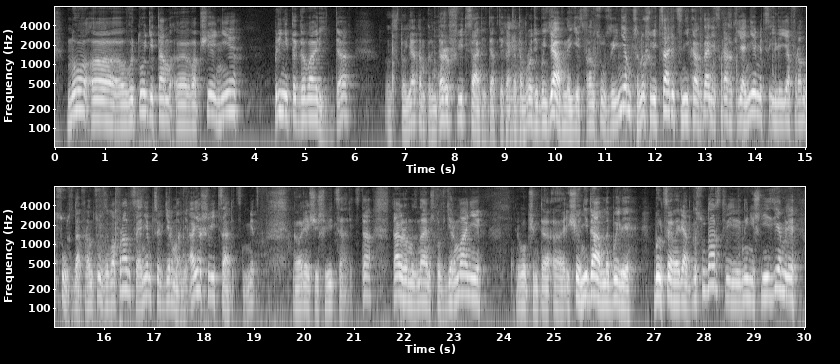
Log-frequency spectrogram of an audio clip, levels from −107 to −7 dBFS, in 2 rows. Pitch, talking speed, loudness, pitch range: 140 Hz, 145 wpm, -24 LUFS, 115-160 Hz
